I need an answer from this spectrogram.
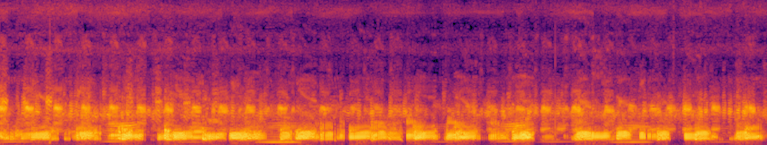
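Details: Seasonal chorus of narrow-mouthed frogs in heavy rain during a torchlight frog catch. Blocks of loud, bleating croaks come in bursts about once a second, with low nasal honks threaded between them.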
